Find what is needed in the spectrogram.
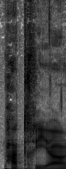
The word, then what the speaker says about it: Patria: Nee, ich hab's falsch aufgesprochen vorhin. Es heißt einfach Patria und ich habe das T und das R, glaube ich, vertauscht.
